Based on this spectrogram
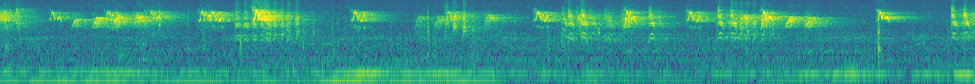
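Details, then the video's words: Sparrow calls: a run of quick, high chirps and squeaky twitters coming in irregular bursts, over a constant low droning hum. "Sound of sparrow bird"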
